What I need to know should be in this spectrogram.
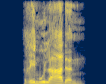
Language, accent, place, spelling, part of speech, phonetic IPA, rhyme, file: German, Germany, Berlin, Remouladen, noun, [ʁemuˈlaːdn̩], -aːdn̩, De-Remouladen.ogg
- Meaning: plural of Remoulade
